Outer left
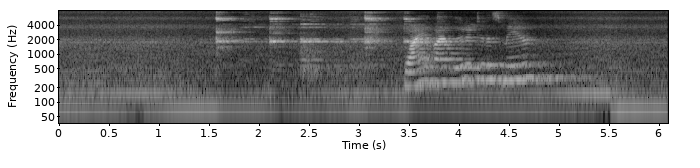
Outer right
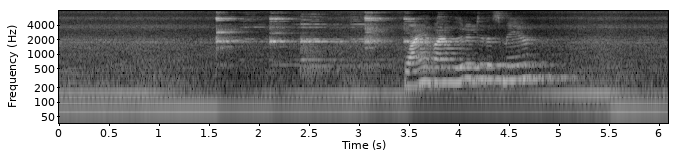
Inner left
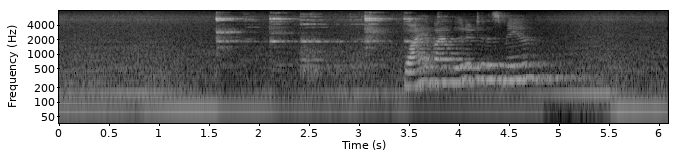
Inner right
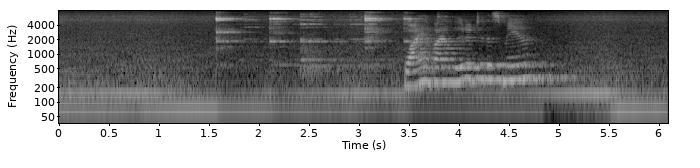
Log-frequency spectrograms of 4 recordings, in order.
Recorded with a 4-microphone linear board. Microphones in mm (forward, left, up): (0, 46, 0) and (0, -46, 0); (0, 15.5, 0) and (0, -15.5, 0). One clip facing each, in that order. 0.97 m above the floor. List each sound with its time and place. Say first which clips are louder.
1.6 s a clink: outer right 1 dB, inner right 1 dB; 10° right (ahead or behind), 3 m
3.5 s a woman speaking: even, inner right 2 dB; 5° right (ahead or behind), 0.9 m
